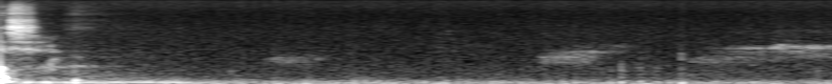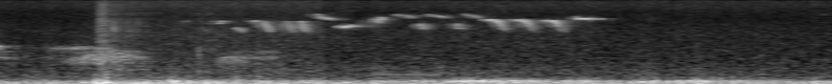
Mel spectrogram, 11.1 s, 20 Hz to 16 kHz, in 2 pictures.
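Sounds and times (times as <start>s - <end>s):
faint low bird calls: 3.4s - 10.4s.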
